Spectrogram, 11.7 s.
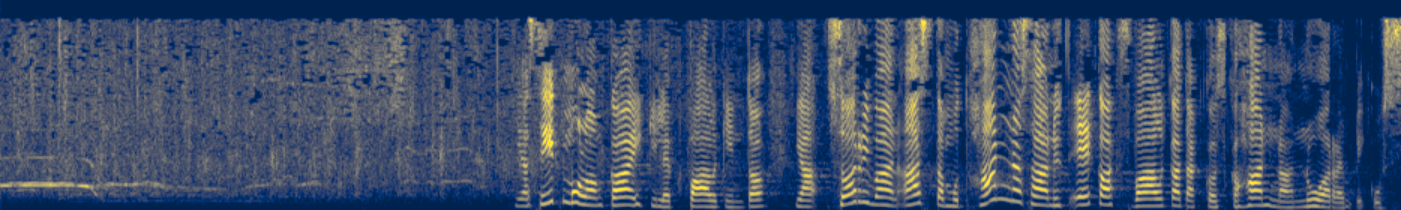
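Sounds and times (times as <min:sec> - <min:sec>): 
audience applause: 0:00.0 - 0:05.8
speech: 0:04.3 - 0:11.6.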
